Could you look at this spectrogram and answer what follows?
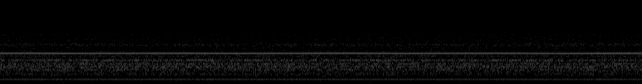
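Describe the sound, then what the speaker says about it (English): Heat gun blowing hot air while plastic-welding tabs onto a clog, a steady broadband whoosh with a constant motor hum throughout, moderately close and alone with no talking. "You can notice that the heat gun is pointing directly into the V."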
